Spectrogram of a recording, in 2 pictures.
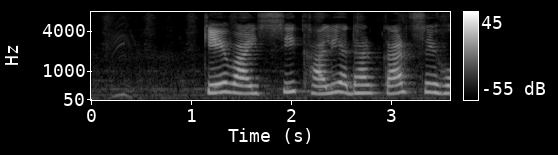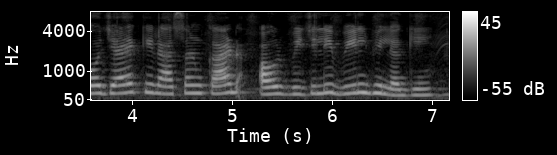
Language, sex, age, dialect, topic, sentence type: Bhojpuri, female, 18-24, Western, banking, question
